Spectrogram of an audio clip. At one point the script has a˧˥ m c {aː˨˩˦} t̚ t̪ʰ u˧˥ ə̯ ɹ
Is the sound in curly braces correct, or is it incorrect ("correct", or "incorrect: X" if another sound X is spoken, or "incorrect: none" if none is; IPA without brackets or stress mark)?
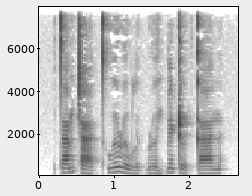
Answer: incorrect: aː˨˩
